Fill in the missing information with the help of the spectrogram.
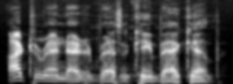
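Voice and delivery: plain reading voice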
